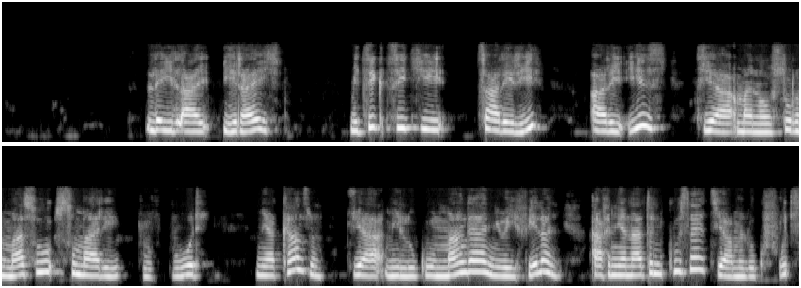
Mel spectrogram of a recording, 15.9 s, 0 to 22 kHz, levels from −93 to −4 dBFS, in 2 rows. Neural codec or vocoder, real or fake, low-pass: codec, 16 kHz, 4.8 kbps, FACodec; fake; 7.2 kHz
